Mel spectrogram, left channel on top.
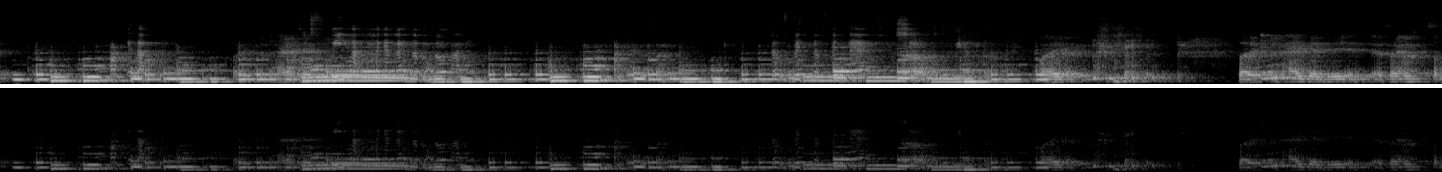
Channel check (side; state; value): right; quieter; 20.5 dB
